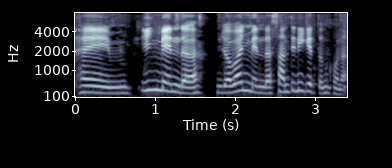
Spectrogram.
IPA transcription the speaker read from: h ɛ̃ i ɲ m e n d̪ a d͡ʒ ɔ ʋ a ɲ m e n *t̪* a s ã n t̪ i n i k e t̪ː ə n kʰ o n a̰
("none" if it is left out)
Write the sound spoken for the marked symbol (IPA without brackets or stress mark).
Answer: d̪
